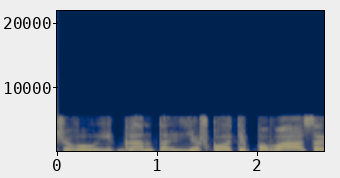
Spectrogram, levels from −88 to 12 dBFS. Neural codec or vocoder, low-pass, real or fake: none; 5.4 kHz; real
